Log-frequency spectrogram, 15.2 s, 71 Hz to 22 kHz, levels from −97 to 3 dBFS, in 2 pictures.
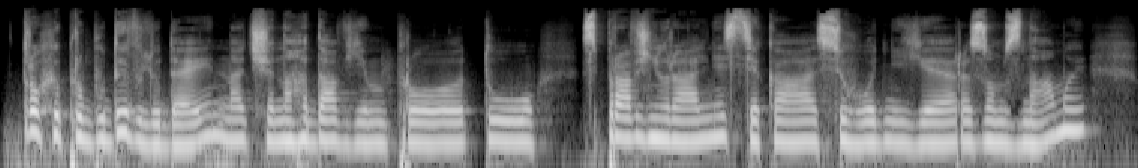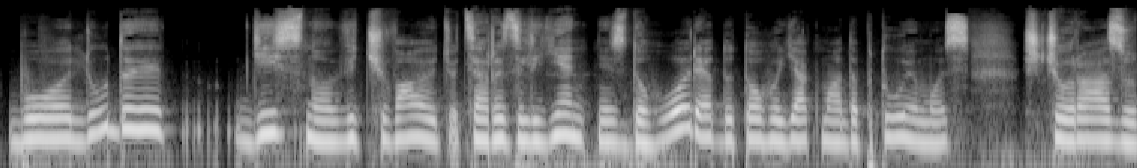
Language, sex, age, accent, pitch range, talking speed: Ukrainian, female, 20-39, native, 175-205 Hz, 120 wpm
